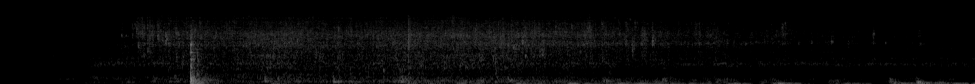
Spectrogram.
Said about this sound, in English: Pretty sure your microphone just caught you peeing. Because I'm pretty sure I just heard your stream hitting the toilet water.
